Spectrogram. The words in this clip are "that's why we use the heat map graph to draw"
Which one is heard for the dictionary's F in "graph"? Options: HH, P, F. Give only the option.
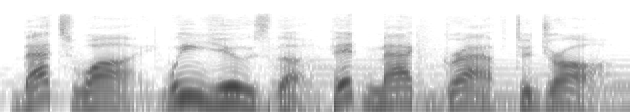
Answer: F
